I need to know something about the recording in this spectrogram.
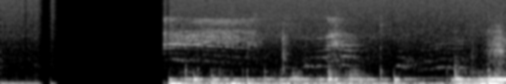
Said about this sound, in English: don't know if the microphone was picking that up, but he's crying in the background.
